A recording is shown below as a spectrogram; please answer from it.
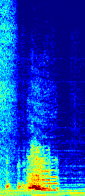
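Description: Minecraft chickens on a Bedrock auto-cooking chicken farm give a single short cluck, close and clear, with no talk.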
